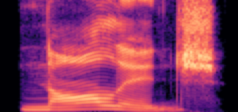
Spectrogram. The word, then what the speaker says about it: knowledge: you a difficult one knowledge knowledge that's a tricky one knowledge the K is silent k-n-o-w-l-e-j okay I know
